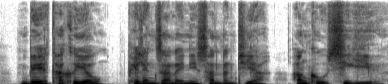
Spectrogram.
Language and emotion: Bodo, fearful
